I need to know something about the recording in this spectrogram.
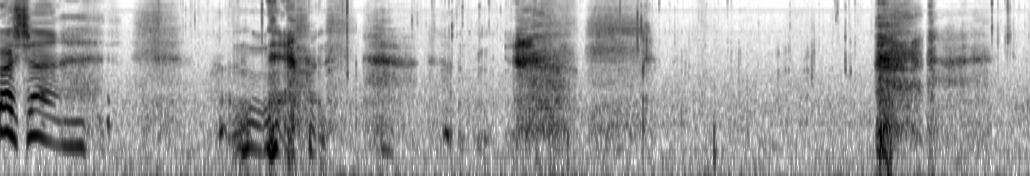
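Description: A man breathes and sniffs noisily close up.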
